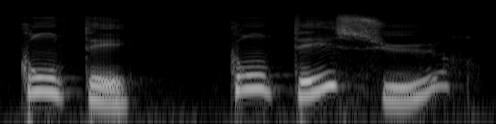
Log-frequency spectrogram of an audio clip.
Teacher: remember this P is not pronounced, and then O and M together will give you this nasal on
